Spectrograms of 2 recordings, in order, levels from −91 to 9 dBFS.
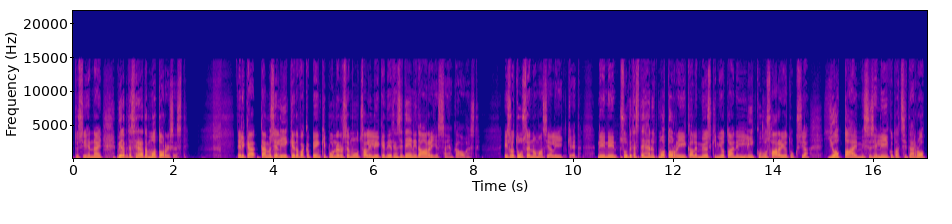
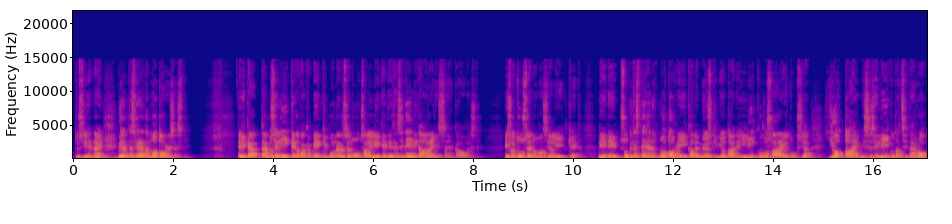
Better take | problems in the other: first | off-mic speech; far // room echo; very slight; dies away in 0.4 s

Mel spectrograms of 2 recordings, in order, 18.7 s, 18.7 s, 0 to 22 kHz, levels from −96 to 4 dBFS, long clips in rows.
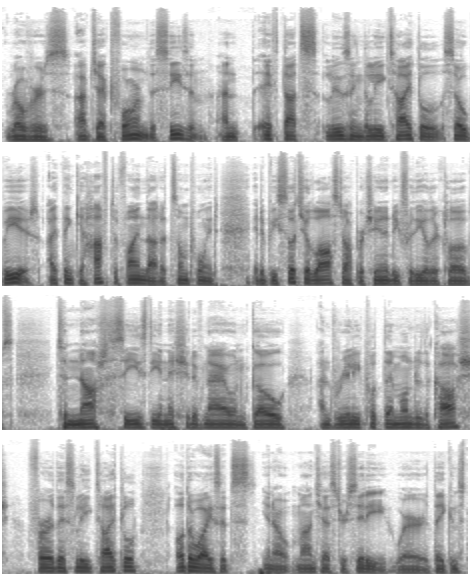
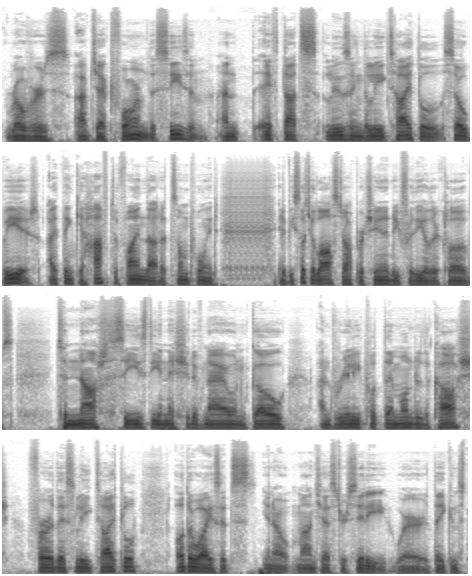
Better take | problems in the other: first | audio freezing; at 7 s

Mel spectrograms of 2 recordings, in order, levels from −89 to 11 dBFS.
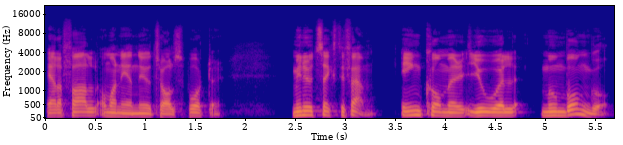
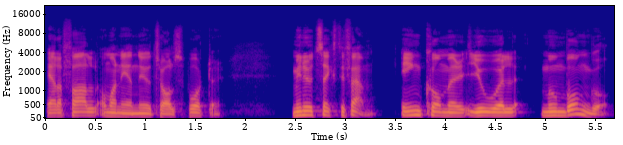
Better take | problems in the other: neither | none

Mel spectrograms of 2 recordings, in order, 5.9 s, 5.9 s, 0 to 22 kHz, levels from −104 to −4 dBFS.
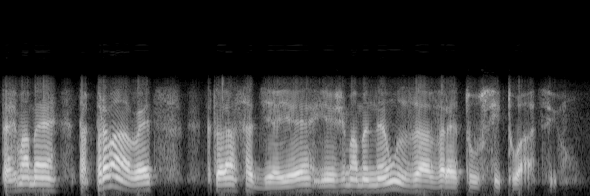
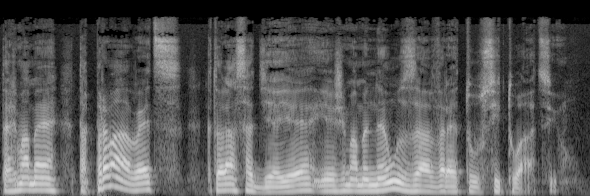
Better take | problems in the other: second | phone-call audio

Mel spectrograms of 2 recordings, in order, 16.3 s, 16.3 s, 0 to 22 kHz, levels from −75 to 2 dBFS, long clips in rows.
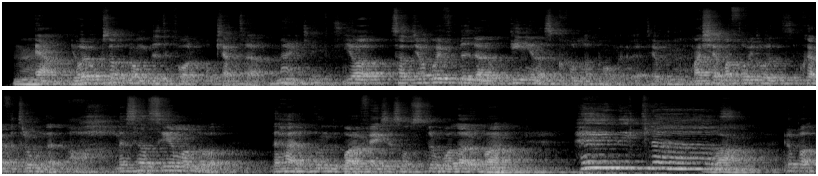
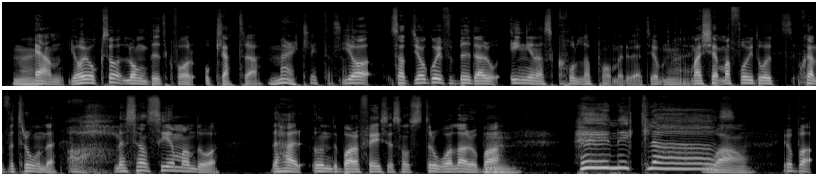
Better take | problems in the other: second | off-mic speech; somewhat distant // room echo; noticeable; dies away in 1.3 s

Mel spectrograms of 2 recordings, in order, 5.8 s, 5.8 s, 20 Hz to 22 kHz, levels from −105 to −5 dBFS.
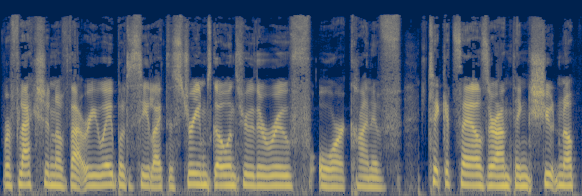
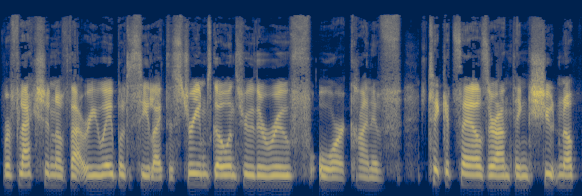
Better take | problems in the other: first | thin; very; fading below 350 Hz

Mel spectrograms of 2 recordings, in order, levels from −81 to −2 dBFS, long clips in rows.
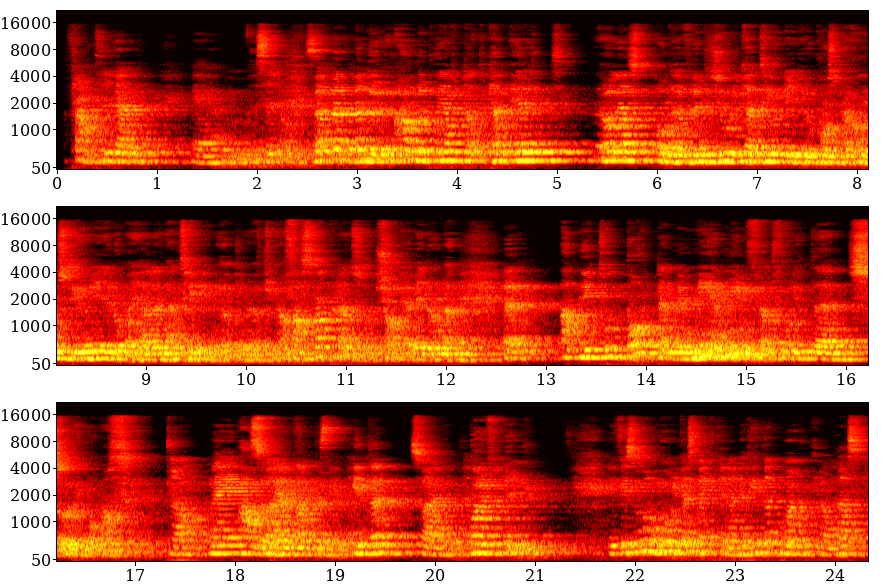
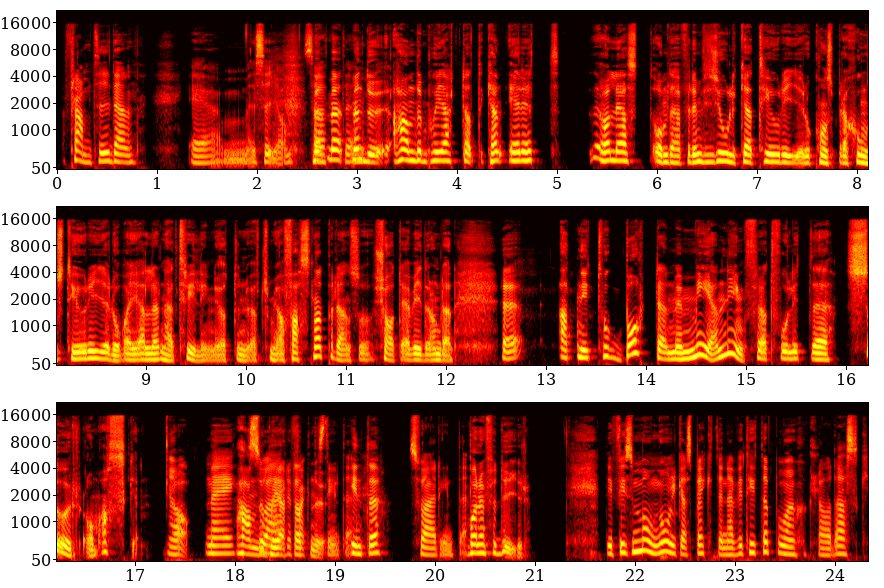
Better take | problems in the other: second | off-mic speech; far // room echo; strong; dies away in 1.6 s

